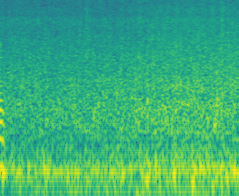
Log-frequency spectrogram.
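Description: Small mountain stream cascading over mossy rocks in a low waterfall: a steady rush of splashing water.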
